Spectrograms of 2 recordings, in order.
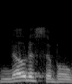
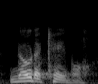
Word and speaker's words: noticeable: ought to be pronounced noticable or noticable and that would be wrong so the E makes it clear to the reader that the c or G is soft and ought to be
